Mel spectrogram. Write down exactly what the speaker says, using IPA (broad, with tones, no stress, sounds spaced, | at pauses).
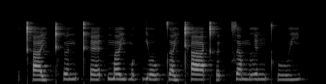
kʰ aː˨˩ j kʰ ɵ˨˧ n kʰ ɛː˨˥ t̚ m ɐ˧ j m ʊ˨˥ k̚ j o˨˥ w t̪ ɐ˨˧ j kʰ aː˧ kʰ ɵ˨ t̚ t͡s ɐ˧ m l ɪ˧ ŋ t̪ʰ uː˨˧ j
